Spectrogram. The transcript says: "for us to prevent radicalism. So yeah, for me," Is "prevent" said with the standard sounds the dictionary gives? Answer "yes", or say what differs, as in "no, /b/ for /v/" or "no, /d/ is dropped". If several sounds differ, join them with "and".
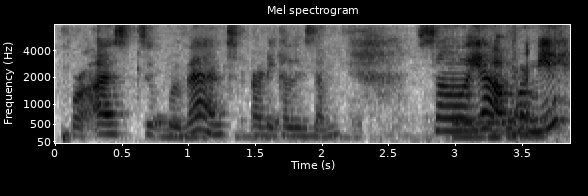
yes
